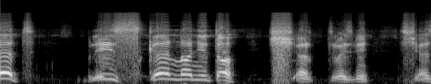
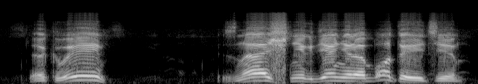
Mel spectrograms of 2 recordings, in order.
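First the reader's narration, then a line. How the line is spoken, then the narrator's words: Stern question. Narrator (Russian): строго спросил некто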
